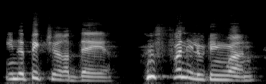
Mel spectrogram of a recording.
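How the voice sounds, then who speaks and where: A woman's voice: a little high, sing-song, moderate pace, a bit bright, dull audio. An actress playing a feisty, fussy young woman, teasing and blunt in an old film comedy style. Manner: theatrical, blunt, teasing, complaining.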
